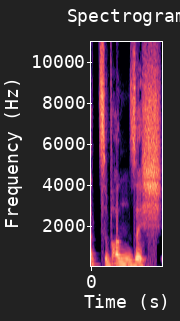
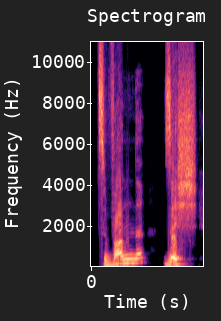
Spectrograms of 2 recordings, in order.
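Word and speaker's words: zwanzig: ال20 اسمها تسفانزش. اسمها يا شباب تسفانزش.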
